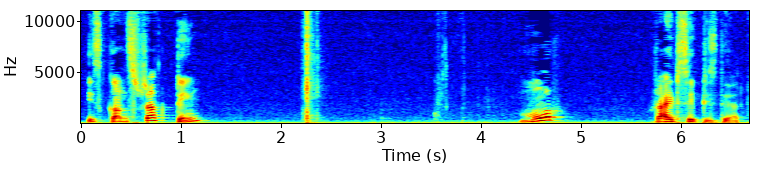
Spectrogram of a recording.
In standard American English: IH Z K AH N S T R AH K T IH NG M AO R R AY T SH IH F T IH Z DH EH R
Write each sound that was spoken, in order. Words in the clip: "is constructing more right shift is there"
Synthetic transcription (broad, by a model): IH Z K AH N S T R AH K T IH NG M AO R R AY T S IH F T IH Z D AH R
